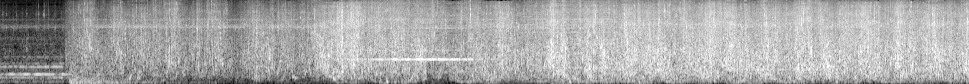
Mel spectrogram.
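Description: Footsteps splash steadily through shallow water.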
